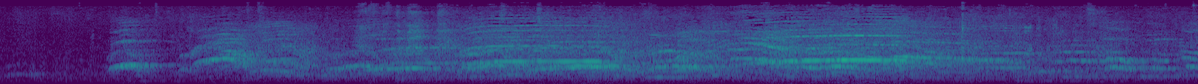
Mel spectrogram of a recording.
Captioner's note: cheering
